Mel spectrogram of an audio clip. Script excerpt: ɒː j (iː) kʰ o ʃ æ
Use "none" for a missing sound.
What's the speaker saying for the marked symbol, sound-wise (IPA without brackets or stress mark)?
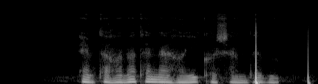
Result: iː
